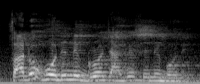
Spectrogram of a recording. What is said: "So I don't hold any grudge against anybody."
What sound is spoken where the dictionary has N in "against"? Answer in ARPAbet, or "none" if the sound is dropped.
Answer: none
